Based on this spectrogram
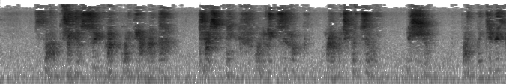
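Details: Talking male pet budgerigar indoors, bright scratchy syllables in bursts of imitated speech, pausing briefly around two and a half and six seconds.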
